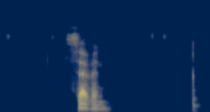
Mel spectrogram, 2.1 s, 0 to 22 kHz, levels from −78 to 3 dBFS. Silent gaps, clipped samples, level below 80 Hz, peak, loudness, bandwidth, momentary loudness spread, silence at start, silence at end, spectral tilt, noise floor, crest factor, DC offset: none; under 0.1%; -66 dBFS; -6 dBFS; -25 LUFS; 9.4 kHz; 25 LU; 0.7 s; 0.15 s; -4 dB/octave; -71 dBFS; 26 dB; under 0.1%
